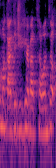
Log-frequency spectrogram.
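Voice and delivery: put-on heavy, thick New York accent, rattled off rapidly. Describing a play's first scene, acting out the character's line: fast thick New York accent. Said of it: "going that fast with like thick New York accents".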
